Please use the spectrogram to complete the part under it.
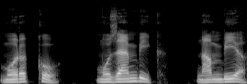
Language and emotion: Goan Konkani, neutral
